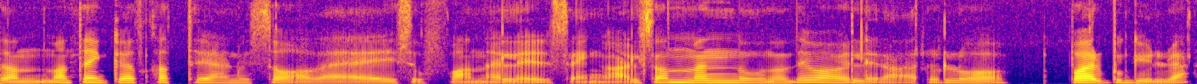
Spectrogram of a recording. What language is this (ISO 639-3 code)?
nor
